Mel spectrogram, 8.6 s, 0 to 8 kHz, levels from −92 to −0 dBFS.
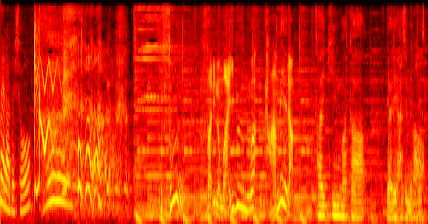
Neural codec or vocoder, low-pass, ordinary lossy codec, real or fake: none; 7.2 kHz; none; real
